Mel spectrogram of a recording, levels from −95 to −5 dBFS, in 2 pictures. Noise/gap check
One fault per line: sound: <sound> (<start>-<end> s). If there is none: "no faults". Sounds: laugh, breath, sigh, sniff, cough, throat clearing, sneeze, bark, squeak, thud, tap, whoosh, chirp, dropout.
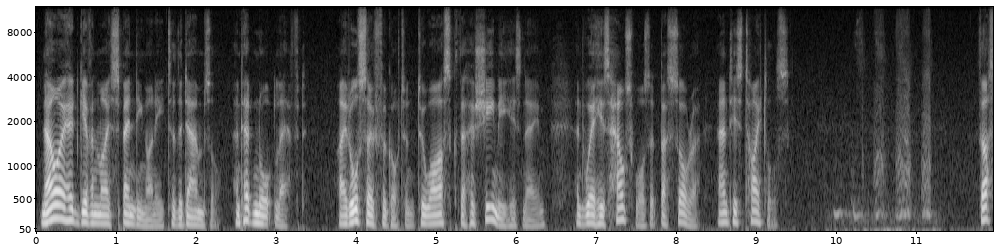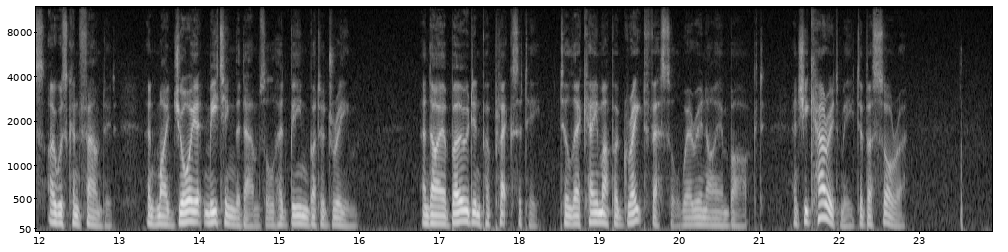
sound: squeak (9.9-11.4 s)
sound: sigh (23.5-23.6 s)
